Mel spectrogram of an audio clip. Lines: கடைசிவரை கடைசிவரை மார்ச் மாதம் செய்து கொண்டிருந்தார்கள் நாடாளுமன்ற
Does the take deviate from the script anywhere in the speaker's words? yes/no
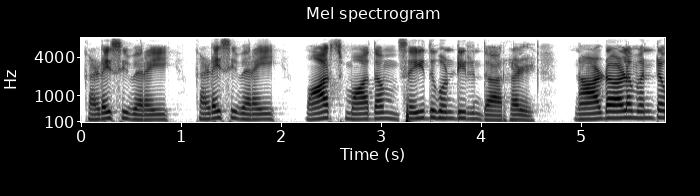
no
